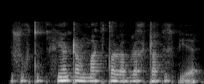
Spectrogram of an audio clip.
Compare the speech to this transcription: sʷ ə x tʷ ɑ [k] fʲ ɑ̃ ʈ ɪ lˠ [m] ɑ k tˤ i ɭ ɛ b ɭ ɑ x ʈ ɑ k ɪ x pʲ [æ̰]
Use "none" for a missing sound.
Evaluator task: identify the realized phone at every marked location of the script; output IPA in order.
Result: k, m, æ̰

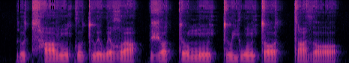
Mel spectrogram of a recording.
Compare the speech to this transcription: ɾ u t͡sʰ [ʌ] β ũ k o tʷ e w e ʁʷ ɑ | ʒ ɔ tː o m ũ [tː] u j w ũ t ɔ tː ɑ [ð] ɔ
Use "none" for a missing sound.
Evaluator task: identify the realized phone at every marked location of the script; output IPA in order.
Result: ɑ, tː, ð

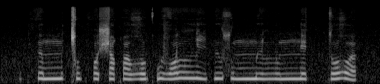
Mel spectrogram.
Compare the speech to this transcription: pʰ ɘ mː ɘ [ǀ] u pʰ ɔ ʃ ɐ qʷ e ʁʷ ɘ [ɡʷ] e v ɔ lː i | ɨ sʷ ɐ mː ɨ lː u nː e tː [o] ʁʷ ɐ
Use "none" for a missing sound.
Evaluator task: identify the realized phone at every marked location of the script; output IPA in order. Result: ǀ, kʷʼ, o

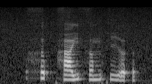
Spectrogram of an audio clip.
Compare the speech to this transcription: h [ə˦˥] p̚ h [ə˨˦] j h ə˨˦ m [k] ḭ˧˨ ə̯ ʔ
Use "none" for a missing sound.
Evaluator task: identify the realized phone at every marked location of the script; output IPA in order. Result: ə˦˥, a˨˦, k

